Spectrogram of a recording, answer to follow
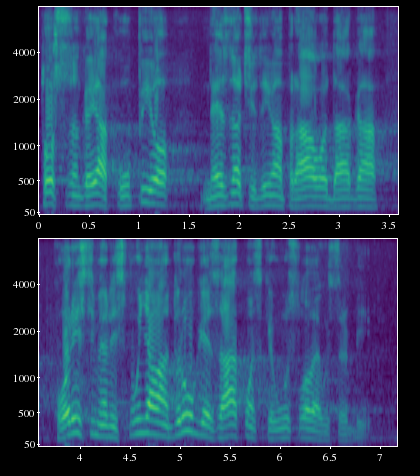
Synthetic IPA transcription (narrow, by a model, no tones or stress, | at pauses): t̪o̞ːʃt̪o̞samɡajaːkuːpio̞ | ne̞znaːt͡ʃid̪aimampɾaːʋo̞d̪aɡa | ko̞ɾist̪imjelispuɲaːʋamd̪ɾuɡe̞zaːko̞nske̞uːslˠoʋe̞usr̩bḭjṵ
